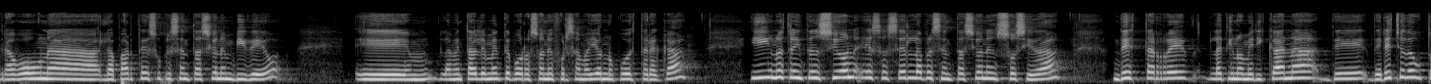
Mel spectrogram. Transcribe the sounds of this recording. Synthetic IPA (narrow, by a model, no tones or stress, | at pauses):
ɡɾaβounalapaɾt̪eðesupɾese̞nt̪asjo̞ne̞mbiðeo | elament̪aβlement̪epo̞rraso̞nefwe̞ɾsamaʝo̞ɾno̞puðoest̪aɾaka | inwest̪ɾaint̪e̞nsjo̞nesaseɾlapɾese̞nt̪asjo̞ne̞nso̞sjeða | d̪eest̪areðlat̪inoameɾikanaðeðeɾet͡ʃoðeawt̪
